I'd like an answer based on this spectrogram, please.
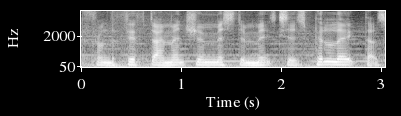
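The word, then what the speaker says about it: Mxyzptlk: to the Imp from The Fifth Dimension Mr mixis pck that's how you pronounce it this diminutive fellow is actually an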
